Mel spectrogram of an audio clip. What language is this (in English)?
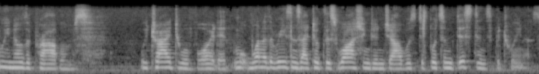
English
